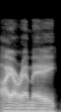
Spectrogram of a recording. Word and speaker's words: IRMAA: Worried about IRMA. You know those Medicare search charges. Pronounced Irma, right?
